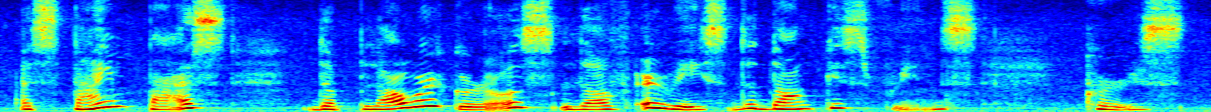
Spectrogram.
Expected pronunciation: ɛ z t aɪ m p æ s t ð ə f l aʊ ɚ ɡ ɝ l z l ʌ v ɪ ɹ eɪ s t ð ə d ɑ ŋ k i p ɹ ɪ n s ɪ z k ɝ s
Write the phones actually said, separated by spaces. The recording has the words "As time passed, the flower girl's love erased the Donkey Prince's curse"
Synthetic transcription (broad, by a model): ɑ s t aɪ m p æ s t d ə p l aʊ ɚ ɡ ɝ l s l ʌ v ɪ ɹ eɪ s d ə d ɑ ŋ k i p ɹ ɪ n s k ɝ s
